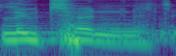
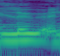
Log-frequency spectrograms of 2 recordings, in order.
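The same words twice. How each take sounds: First: Standard accent; the middle t is pronounced. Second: Local Luton accent; the middle t is dropped.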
